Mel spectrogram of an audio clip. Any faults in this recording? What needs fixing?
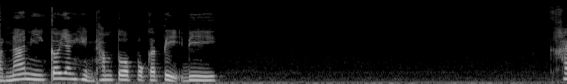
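Generation loss runs through the whole speech clip. The sound is swirly and hollow, and consonant attacks are smeared. Nothing is present above 19.1 kHz. The likely cause is repeated lossy encoding, around seven passes, which fits an AAC-LC chain near 96 kbit/s. Each decode and re-encode quantises on a shifted frame grid. The noise and spectral gaps pile up with every pass. Prevent it by keeping a lossless master and encoding only once, at the end.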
